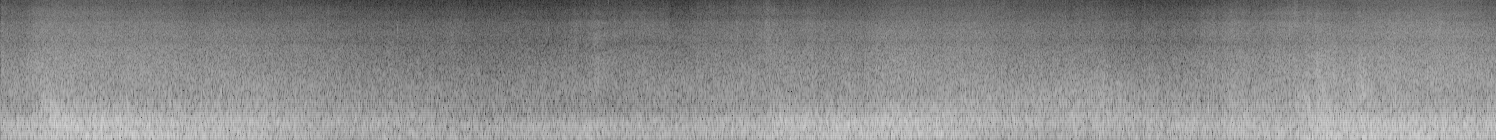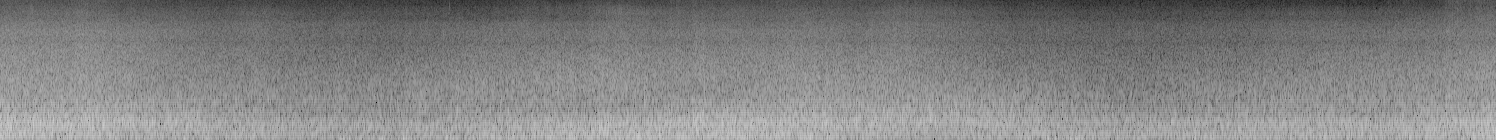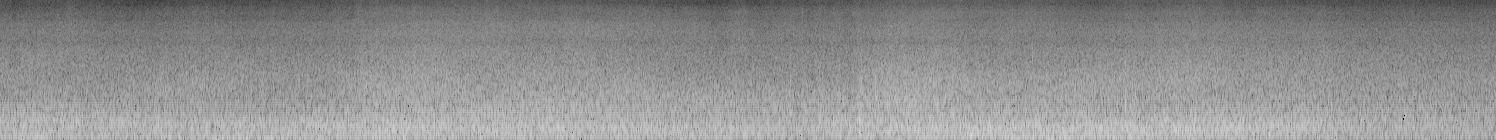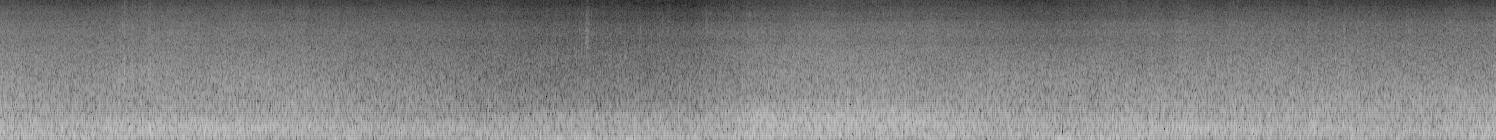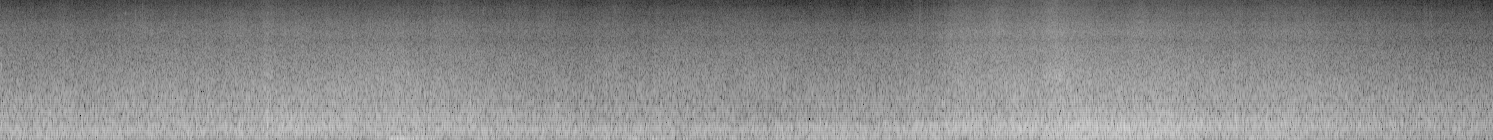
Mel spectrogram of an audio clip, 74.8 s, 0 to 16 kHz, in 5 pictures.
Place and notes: sound of the waves
Zoom H6 + Rode NT4
Taitung County, Taiwan, 29 October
